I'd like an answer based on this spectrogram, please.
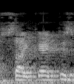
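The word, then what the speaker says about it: psychiatrist: अब साइकेट्रिस्ट और psychology P से स्टार्ट होता है, पर पी यहाँ पे साइलेंट होता है।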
